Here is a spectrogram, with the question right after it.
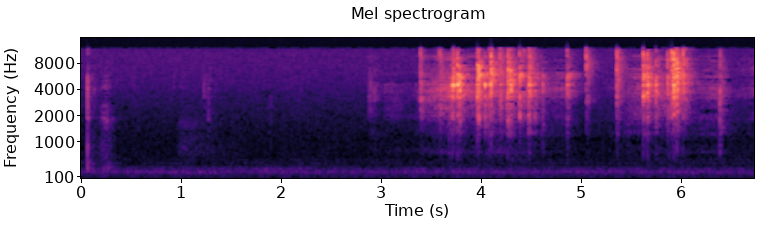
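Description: A Chinese abacus with a wooden frame and red wooden beads is held at both sides and tilted or shaken, so the beads slide and clack. After a few faint ticks in a quiet opening, a quick, irregular run of bright, sharp wooden clicks and rattles begins midway and dies away almost instantly between bursts.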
